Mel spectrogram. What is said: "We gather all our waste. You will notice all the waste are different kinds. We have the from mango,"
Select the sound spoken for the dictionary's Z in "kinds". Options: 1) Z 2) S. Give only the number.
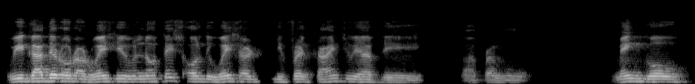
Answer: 2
